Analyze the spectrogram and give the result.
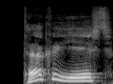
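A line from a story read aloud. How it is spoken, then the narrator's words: Snorting. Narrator (Russian): хмыкнул тот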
